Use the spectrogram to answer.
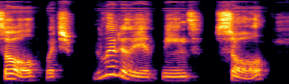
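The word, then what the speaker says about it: sál: into existence and there's the Norse word Saul s-a-l who pronounced Soul which literally it means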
